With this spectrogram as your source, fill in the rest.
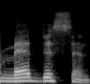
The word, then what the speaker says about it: medicine: So, and just remember medicine, 3 syllables. Medicine. Medicine. No, medicine é 2 sílabas, precisa mais uma.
